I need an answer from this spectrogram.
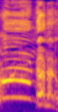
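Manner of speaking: put-on high little-girl voice pushing away; a toddler squealing no; child's refusal. Pastor voicing his little daughter refusing a kiss, high and squeaky.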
